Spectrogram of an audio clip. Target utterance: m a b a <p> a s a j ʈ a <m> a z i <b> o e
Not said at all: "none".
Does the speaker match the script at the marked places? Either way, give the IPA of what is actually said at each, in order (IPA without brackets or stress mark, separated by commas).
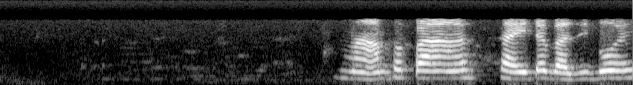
p, b, b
